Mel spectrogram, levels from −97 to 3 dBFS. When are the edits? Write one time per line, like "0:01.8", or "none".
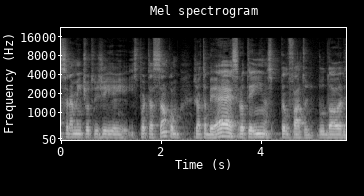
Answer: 0:03.5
